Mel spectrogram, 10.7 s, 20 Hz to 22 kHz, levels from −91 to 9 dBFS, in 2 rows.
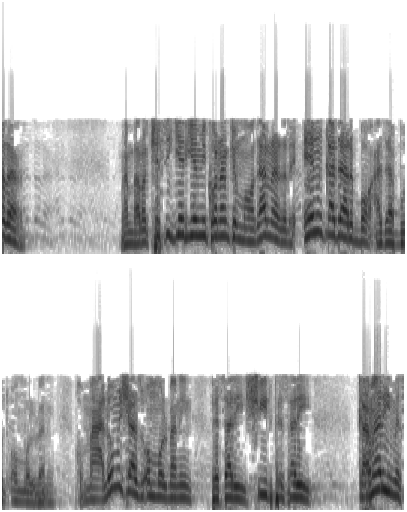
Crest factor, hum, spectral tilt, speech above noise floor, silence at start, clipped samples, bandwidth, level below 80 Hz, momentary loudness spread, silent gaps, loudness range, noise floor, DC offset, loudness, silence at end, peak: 12 dB; none; -8 dB/octave; 40 dB; 0 s; under 0.1%; 7.8 kHz; -40 dBFS; 11 LU; none; 3 LU; -51 dBFS; under 0.1%; -12 LUFS; 0 s; 0 dBFS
